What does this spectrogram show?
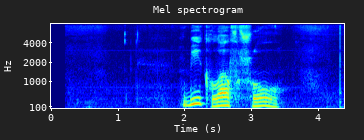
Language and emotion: Russian, sad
